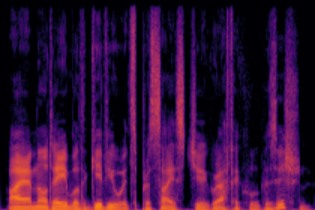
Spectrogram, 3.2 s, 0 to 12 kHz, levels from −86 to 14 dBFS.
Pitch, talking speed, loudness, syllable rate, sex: 105 Hz, 210 wpm, -21 LUFS, 6.4 syllables/s, male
